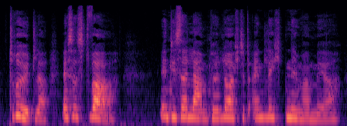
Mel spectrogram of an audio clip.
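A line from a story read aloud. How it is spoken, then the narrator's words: Indignant woman's shout. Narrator (German): die zierliche Dame rief empört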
